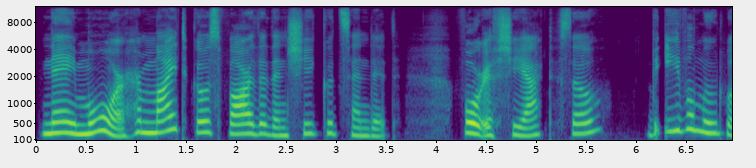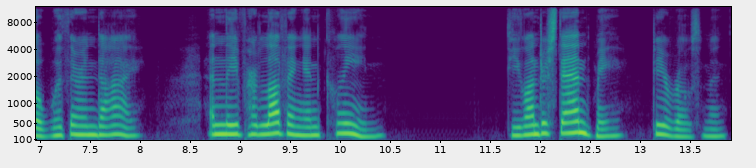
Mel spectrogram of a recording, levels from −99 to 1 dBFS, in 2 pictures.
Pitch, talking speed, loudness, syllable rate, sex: 230 Hz, 145 wpm, -20 LUFS, 4.1 syllables/s, female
